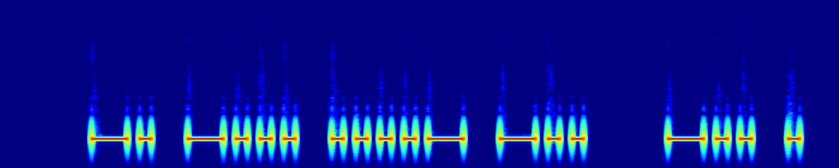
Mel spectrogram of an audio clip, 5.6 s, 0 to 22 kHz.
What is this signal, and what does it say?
Morse code, heard as a keyed tone, about 16 wpm, 700 Hz. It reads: NB4D DE
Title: USA Callsign DE Callsign - 4 Characters - 15wpm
